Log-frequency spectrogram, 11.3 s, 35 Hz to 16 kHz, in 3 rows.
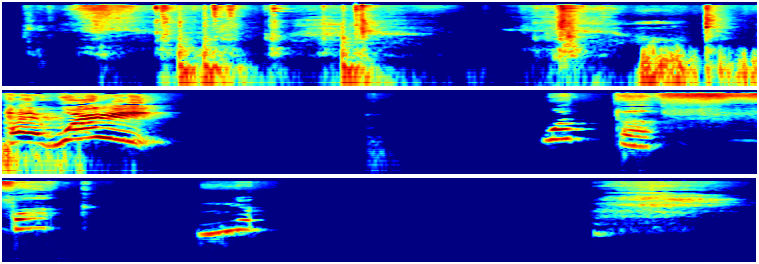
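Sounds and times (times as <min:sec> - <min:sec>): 
heavy irregular knocking on a door: 0:00.9 - 0:01.9
speech: 0:03.2 - 0:04.6, 0:06.6 - 0:07.8.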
